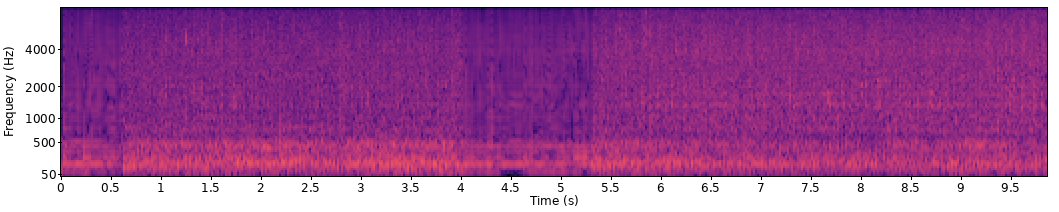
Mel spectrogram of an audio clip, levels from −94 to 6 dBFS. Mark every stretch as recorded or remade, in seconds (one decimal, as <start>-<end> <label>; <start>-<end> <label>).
0.0-0.6 remade; 0.6-4.0 recorded; 4.0-5.3 remade; 5.3-9.9 recorded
